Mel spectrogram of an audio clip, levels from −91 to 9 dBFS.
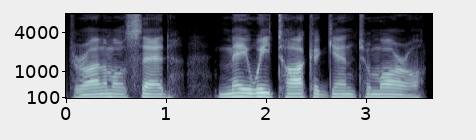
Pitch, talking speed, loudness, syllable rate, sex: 110 Hz, 115 wpm, -17 LUFS, 4.2 syllables/s, male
